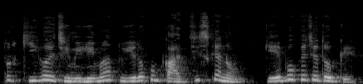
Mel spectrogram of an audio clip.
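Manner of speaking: high-pitched, worried questions; concerned questioning. Acted. Uncle asking why his niece cries, concerned questioning. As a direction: ask with alarmed concern.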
